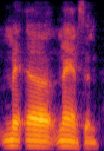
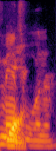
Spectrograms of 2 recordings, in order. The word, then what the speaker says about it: Mance Warner: I think I called him Manson. Yeah, I think it's Manson. Yeah, Mance It's Warner. Mance Warner. It is Mance Warner.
